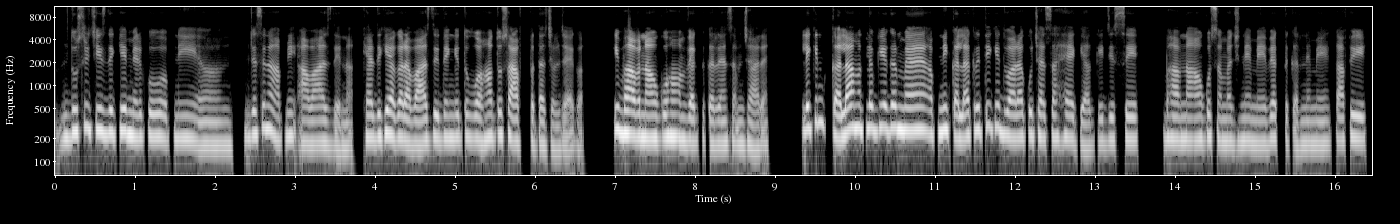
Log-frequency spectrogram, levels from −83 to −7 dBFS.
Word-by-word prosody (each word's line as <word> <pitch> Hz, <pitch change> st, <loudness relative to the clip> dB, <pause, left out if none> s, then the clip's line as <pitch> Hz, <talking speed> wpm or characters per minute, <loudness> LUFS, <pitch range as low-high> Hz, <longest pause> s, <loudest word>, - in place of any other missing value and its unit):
दूसरी 235 Hz, +6 st, 0 dB
चीज़ 255 Hz, -2 st, +2 dB
देखिए 235 Hz, +1 st, +2 dB
मेरे 210 Hz, -2 st, +3 dB
को 210 Hz, 0 st, 0 dB
अपनी 200 Hz, -1 st, -3 dB
अम, 165 Hz, 0 st, -4 dB, 0.2 s
जैसे 225 Hz, +5 st, -1 dB
ना 255 Hz, -5 st, +2 dB
अपनी 215 Hz, +3 st, -3 dB
आवाज़ 175 Hz, -1 st, -1 dB
देना। 155 Hz, 0 st, -5 dB
खैर 205 Hz, -1 st, +1 dB
देखिए 210 Hz, +3 st, +3 dB
अगर 205 Hz, -2 st, +3 dB
आवाज 175 Hz, 0 st, +2 dB
दे 205 Hz, -1 st, +1 dB
देंगे 200 Hz, +1 st, -2 dB
तो 210 Hz, +1 st, -5 dB
वहाँ 200 Hz, +1 st, 0 dB
तो 220 Hz, -, 0 dB
साफ 185 Hz, -4 st, +2 dB
पता 170 Hz, -1 st, -2 dB
चल 150 Hz, -2 st, -8 dB
जाएगा -, -, -6 dB, 0.4 s
कि 260 Hz, -, +3 dB
भावनाओं 215 Hz, -4 st, +6 dB
को 210 Hz, -, -1 dB
हम 210 Hz, -2 st, +3 dB
व्यक्त 185 Hz, +1 st, -2 dB
कर 175 Hz, -, -1 dB
रहे 175 Hz, -, -2 dB
हैं, 170 Hz, -, -2 dB
समझा 170 Hz, -3 st, -4 dB
रहे -, -, -5 dB
हैं। -, -, -11 dB, 0.4 s
लेकिन 310 Hz, +5 st, +2 dB
कला 225 Hz, +6 st, +6 dB
मतलब 270 Hz, -1 st, +2 dB
कि 280 Hz, -, +1 dB
अगर 275 Hz, 0 st, +3 dB
मैं 255 Hz, 0 st, +5 dB
अपनी 240 Hz, +2 st, +2 dB
कलाकृति 220 Hz, +7 st, 0 dB
के 275 Hz, 0 st, -3 dB
द्वारा 210 Hz, -3 st, +2 dB
कुछ 220 Hz, 0 st, -3 dB
ऐसा 205 Hz, 0 st, -2 dB
है 205 Hz, -1 st, -2 dB
क्या 165 Hz, -2 st, -5 dB
कि 180 Hz, -, -6 dB
जिससे 190 Hz, +1 st, -3 dB, 0.3 s
भावनाओं 195 Hz, -1 st, -1 dB
को 210 Hz, -, -1 dB
समझने 185 Hz, -1 st, -4 dB
में, 175 Hz, -1 st, -4 dB
व्यक्त 190 Hz, 0 st, -4 dB
करने 170 Hz, +2 st, -5 dB
में 170 Hz, 0 st, -5 dB
काफ़ी, 195 Hz, +1 st, 0 dB
200 Hz, 220 wpm, -22 LUFS, 180-225 Hz, 0.4 s, भावनाओं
